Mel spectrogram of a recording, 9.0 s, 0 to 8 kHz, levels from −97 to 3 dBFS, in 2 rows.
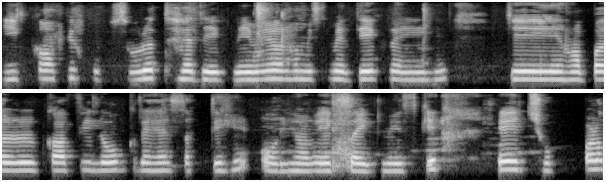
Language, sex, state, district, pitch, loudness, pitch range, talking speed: Hindi, female, Uttar Pradesh, Jyotiba Phule Nagar, 235 Hz, -15 LUFS, 225-245 Hz, 185 wpm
